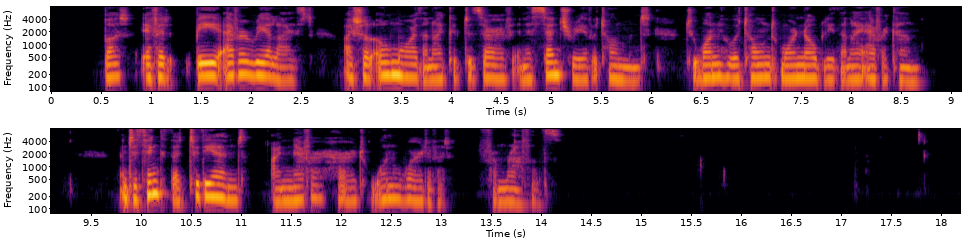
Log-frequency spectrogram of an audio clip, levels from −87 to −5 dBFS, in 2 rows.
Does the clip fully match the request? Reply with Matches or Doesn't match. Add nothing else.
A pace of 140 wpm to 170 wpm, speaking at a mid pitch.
Matches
